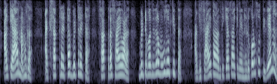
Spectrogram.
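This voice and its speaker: A shrill, very high, berating cartoon mother-in-law with a North Karnataka Kannada accent, voiced by a woman. She fires off her scolding at a breakneck clip, repeating herself. The sound is dry and close. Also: animated, racing, a bit bright, dry recording. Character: furious scolding middle-aged mother-in-law. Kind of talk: cartoon serial voice acting.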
